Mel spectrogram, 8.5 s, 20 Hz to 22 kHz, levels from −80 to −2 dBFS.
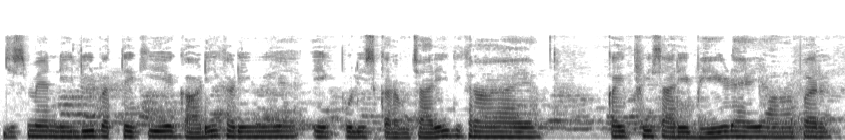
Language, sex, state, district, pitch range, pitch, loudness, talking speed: Hindi, male, Rajasthan, Jaipur, 130-140 Hz, 135 Hz, -14 LUFS, 150 wpm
